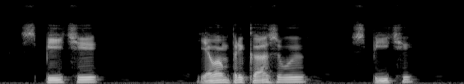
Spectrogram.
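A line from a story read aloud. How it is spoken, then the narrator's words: Calm commanding voice. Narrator (Russian): спокойным властным голосом он сказал им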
